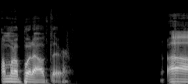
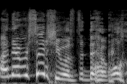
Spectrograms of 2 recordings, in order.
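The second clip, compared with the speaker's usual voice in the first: high, loud, blurted-out panic. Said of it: "he's, like, panicking".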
